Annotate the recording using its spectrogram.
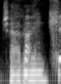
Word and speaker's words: Chadian: Is that the way you'd pronounce that? From Chad? Chadian? – Yes.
